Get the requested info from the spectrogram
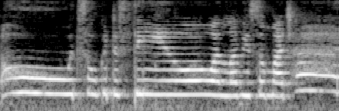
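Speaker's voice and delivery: put-on high, gushing baby-talk greeting to a dog; excited play voice. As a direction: gush over the dog like you missed it all day. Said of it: "if I were to engage in play and be like".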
